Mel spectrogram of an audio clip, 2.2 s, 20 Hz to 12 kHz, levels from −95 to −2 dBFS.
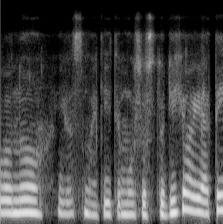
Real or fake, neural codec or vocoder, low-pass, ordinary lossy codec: real; none; 7.2 kHz; Opus, 32 kbps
